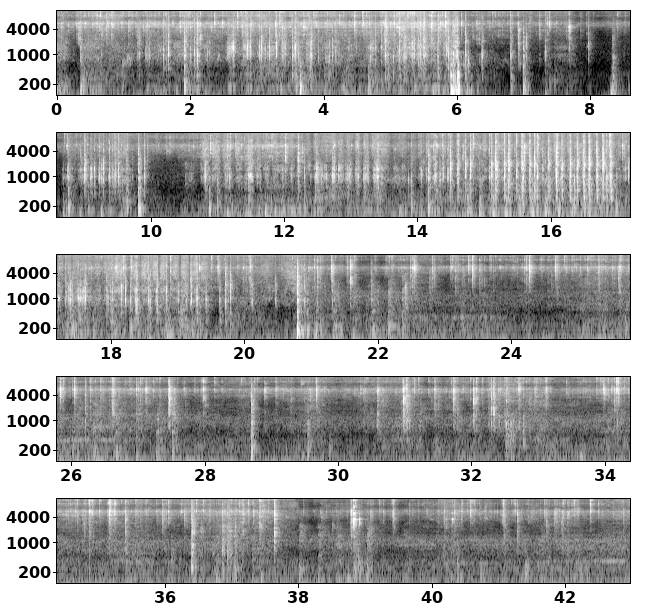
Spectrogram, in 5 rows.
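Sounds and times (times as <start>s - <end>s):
wax rubbed into leather: 0.0s - 6.2s, 10.6s - 20.8s.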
